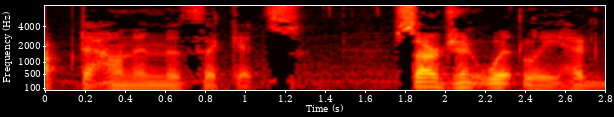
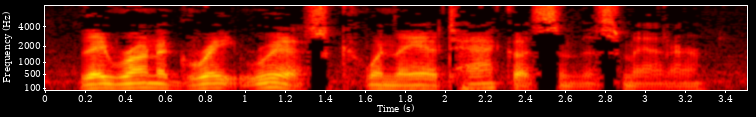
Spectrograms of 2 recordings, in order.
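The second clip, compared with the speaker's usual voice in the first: ordinary delivery, nothing marked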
